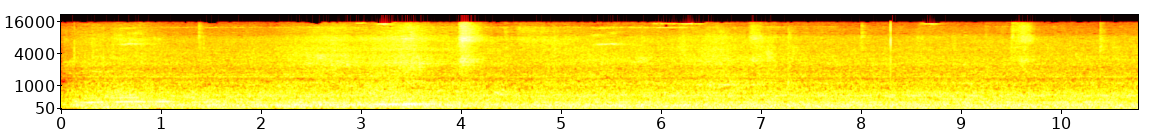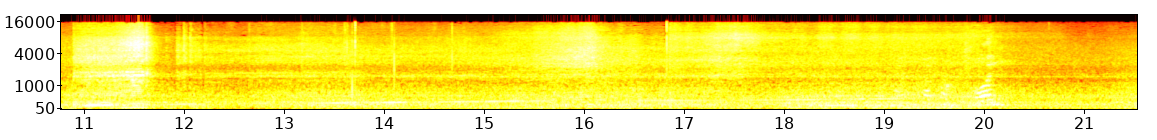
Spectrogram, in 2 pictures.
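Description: City bus heard from inside the cabin while moving: steady engine and road noise, with a whine that rises in pitch over several seconds in the second half as the bus picks up speed. A short, louder sound cuts in about eleven seconds in.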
